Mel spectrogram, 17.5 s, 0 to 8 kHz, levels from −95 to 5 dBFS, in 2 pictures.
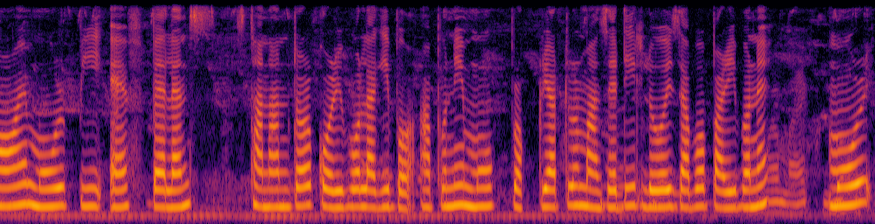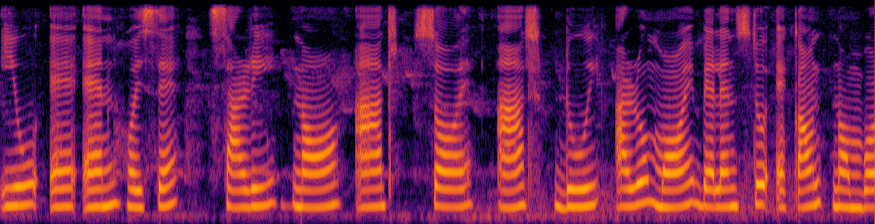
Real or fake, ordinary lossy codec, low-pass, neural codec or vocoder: real; none; 7.2 kHz; none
